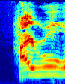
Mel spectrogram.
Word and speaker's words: Hyrule: Hyrule word? – Warriors. – Hyrule Warriors.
